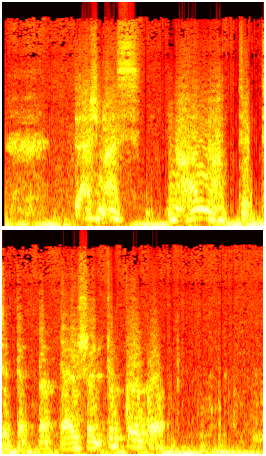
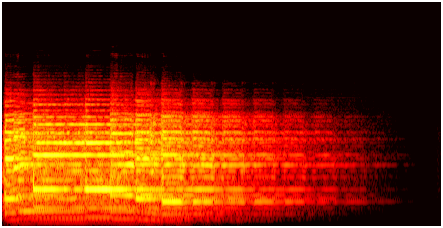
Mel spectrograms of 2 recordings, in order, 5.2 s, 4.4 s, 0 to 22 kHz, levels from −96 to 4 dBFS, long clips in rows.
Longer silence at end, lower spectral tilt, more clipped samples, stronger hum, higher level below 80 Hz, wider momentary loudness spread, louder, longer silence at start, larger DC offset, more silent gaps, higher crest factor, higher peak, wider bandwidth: second, 0 s vs 1.5 s; second, -4 dB/octave vs -5.5 dB/octave; first, 0.3% vs under 0.1%; neither; first, -14 dBFS vs -76 dBFS; second, 14 LU vs 18 LU; first, -7 LUFS vs -16 LUFS; about the same, 0 s vs 0 s; neither; neither; second, 8 dB vs 16 dB; first, 0 dBFS vs -4 dBFS; first, 17.5 kHz vs 5.4 kHz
